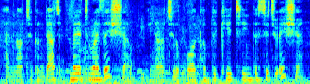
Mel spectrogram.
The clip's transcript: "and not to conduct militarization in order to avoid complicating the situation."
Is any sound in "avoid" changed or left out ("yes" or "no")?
yes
